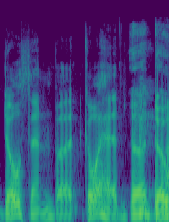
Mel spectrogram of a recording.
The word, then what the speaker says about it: Dothan: very cute downtown like i just believe it's pronounced dothan but go ahead uh dope i don't i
